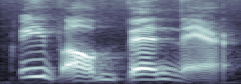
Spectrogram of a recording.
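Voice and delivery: laughing while speaking; amused, relatable laugh. Real, not acted. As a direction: laugh through the words. Laughs at own joke.

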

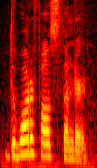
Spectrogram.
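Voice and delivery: ordinary delivery

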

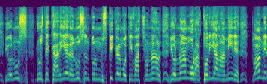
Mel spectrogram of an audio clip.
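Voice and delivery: loud, high protesting plea; preacher crying out an acted plea; full-force preaching. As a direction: act out a desperate refusal at sermon volume. Preacher acts Moses refusing God's call.

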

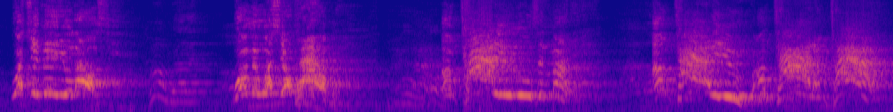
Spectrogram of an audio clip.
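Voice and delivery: angry husband. Retold or imitated. A husband yelling at his wife over lost money, loud. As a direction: blow up at the wife.

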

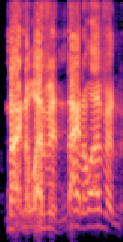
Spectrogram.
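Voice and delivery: loud, high, eager shout of the answer; shouting the answer at the trainer; blurted shout. Acted. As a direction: yell it out like a quiz answer. Acted trainees blurting stereotypes.

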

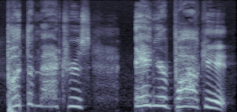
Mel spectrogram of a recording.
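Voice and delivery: very high, strained mock command; insistent drill instructor. Instructor to a baffled recruit, mock yelled insistence. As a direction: imitate an instructor hammering the order home. Instructor repeating impossible order.

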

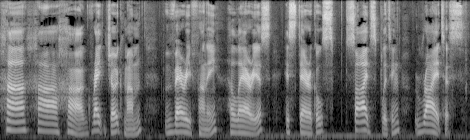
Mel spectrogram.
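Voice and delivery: mock laugh, then emphatic sarcastic praise. A narrator's reading. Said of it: "I thought it was anything but".

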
